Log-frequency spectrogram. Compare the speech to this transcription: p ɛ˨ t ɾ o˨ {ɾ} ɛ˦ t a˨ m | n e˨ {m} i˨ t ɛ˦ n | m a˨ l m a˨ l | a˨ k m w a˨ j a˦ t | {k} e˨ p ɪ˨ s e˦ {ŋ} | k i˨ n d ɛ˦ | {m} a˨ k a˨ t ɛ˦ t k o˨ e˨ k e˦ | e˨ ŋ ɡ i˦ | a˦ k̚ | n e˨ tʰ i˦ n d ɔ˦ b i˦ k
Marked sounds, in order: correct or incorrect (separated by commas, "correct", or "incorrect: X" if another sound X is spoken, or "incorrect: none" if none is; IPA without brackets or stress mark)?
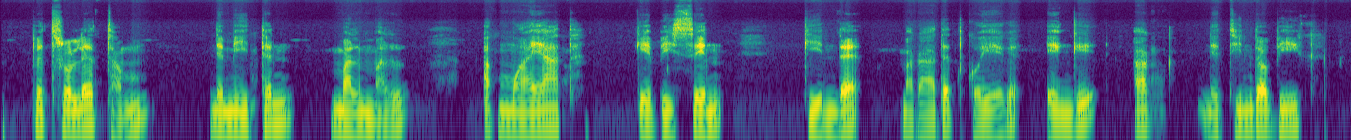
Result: incorrect: l, correct, correct, incorrect: n, correct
